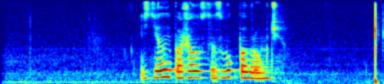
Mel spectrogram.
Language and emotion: Russian, neutral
